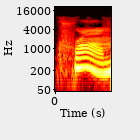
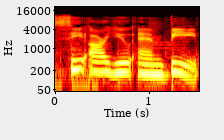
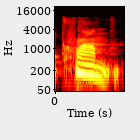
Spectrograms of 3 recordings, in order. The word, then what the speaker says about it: crumb: everyone that the word crumb has a B on the end c-r-u-m-b but we don't pronounce the b we just say crumb yeah you don't say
